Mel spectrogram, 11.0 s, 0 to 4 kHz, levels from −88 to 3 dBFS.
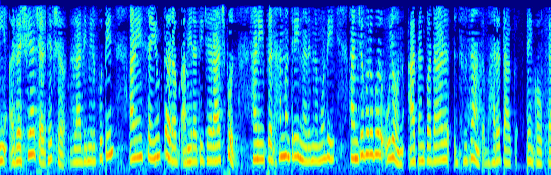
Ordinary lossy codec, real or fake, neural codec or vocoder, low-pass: AAC, 16 kbps; real; none; 3.6 kHz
